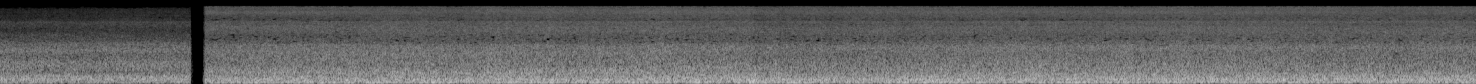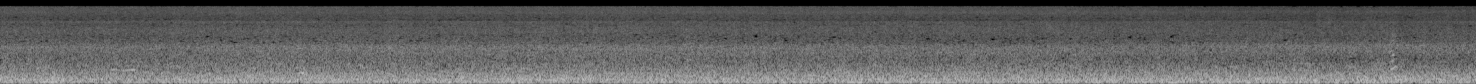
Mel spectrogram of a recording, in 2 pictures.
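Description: Rhine Falls waterfall: a heavy mass of water pouring over the rocks, heard as a loud, steady rush of noise. About two seconds in the sound cuts out for an instant and returns louder and hissier, nearer the falls.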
